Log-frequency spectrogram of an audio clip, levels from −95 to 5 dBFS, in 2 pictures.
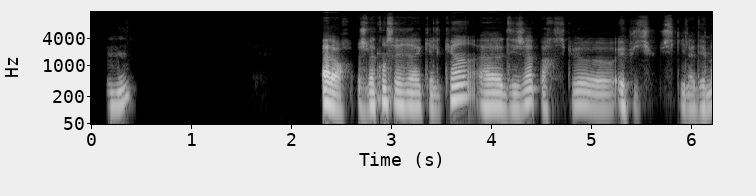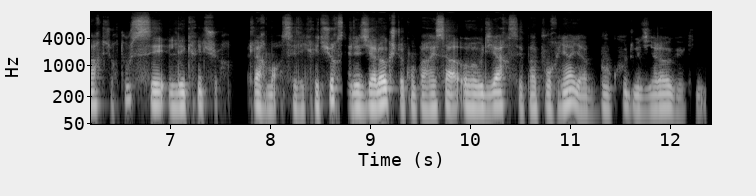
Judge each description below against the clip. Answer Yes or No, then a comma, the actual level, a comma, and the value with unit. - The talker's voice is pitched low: Yes, low, 120 Hz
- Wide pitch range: No, average, 2.7 semitones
